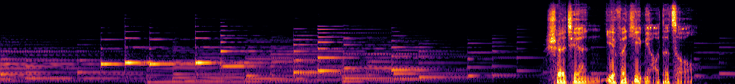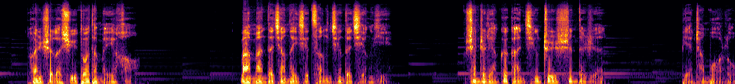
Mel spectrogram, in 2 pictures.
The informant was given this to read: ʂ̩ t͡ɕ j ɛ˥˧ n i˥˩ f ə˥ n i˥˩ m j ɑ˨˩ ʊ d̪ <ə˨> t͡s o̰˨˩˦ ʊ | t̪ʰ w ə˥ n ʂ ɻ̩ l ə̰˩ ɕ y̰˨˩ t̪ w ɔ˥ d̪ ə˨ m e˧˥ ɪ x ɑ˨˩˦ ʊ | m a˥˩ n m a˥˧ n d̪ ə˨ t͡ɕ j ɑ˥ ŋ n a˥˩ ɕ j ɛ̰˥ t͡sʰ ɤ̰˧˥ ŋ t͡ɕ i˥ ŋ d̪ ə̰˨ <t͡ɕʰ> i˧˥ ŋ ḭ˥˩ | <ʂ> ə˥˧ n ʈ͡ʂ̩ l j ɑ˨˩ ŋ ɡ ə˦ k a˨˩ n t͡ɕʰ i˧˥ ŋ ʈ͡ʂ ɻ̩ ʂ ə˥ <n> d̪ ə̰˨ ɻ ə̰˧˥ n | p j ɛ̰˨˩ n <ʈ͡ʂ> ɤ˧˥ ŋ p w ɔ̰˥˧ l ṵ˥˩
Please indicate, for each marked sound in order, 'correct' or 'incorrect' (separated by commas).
incorrect, correct, correct, correct, incorrect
